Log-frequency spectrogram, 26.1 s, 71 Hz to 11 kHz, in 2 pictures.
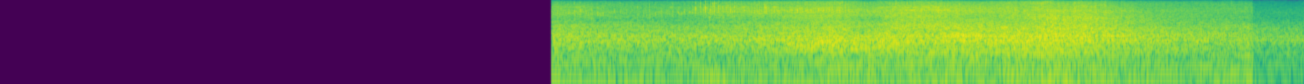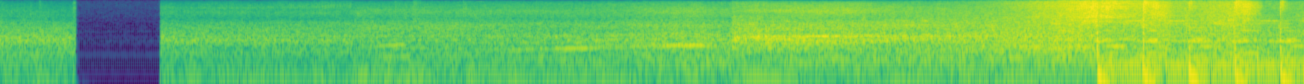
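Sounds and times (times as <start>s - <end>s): road noise: 5.5s - 13.8s, 14.6s - 26.0s
vehicle passing close by: 5.6s - 13.8s, 15.6s - 26.0s.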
